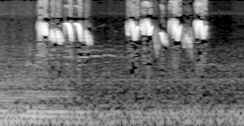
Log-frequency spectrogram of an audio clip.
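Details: Yellow-fronted canary singing, recorded to prompt other birds into song: two lively phrases of rapid, high, sweet slurred whistles and chirps, separated by a short pause, with a low hum beneath.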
